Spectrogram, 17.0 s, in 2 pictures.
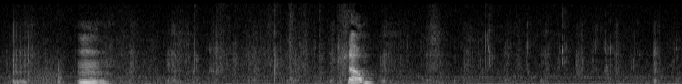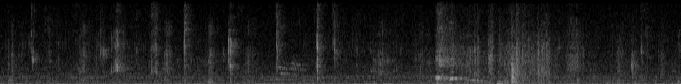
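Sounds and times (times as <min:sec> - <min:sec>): chewing crunchy onion rings: 0:00.0 - 0:00.5, 0:01.3 - 0:17.0.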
